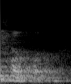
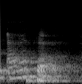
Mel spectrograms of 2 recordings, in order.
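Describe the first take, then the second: First: Said in the usual way. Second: "Appa" for Harper, H and both R's dropped; [name]. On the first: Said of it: "she can't say the word Harper". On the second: Retold or imitated. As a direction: say "Appa" in British style, no H, no R. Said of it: "She says Appa".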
